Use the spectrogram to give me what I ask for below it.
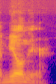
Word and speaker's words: Mjolnir: It's MJ. Right. O with 2 dots on it. Yeah. L-N-I-R. Yeah, Mjolnir. Mjolnir.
